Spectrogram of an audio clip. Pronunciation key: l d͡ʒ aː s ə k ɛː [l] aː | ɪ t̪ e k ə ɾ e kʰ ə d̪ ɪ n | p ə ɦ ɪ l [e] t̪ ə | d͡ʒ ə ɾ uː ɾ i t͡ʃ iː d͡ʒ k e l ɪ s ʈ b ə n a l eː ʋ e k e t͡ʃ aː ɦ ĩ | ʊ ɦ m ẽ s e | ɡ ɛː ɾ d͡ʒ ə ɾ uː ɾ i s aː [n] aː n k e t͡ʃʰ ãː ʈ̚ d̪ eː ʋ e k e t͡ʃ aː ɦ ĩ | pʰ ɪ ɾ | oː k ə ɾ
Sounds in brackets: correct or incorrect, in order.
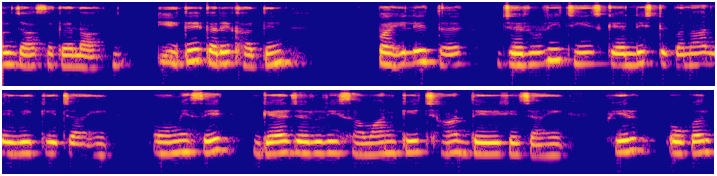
correct, correct, incorrect: m

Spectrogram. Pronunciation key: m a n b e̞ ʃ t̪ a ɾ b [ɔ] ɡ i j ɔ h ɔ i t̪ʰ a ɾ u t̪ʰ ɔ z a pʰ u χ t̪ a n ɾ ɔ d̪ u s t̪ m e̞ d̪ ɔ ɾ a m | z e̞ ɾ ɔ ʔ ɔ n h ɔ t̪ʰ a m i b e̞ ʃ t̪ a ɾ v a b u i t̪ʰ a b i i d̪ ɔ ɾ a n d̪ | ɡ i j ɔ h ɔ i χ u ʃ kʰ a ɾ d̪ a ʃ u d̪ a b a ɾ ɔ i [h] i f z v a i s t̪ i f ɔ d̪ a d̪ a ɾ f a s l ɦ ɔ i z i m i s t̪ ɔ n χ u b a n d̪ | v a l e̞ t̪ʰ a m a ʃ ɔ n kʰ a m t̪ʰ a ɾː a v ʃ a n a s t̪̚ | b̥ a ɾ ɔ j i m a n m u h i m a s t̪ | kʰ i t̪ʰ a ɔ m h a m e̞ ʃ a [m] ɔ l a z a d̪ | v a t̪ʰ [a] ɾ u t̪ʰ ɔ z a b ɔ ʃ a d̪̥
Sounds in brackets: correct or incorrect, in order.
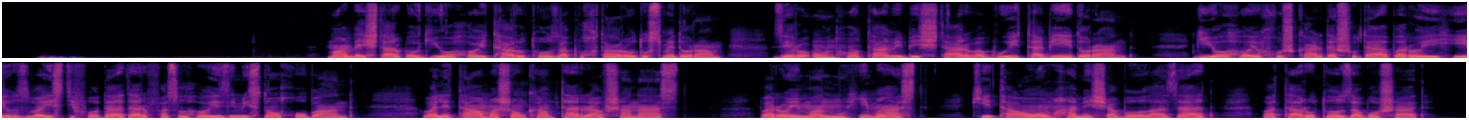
correct, correct, incorrect: b, correct

